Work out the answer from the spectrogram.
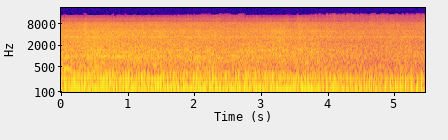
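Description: Motorcycle engine running steadily at low revs, with an even, rapid firing pulse.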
